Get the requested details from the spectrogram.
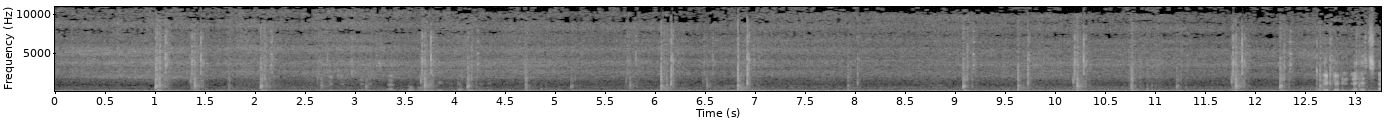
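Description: Footsteps thud on a metal floor at a running pace.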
